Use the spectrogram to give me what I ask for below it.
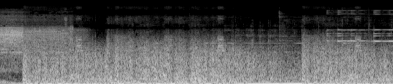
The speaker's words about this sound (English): So, now we're gonna go with the gun. Okay. I'm just gonna shoot you in the head until you die.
